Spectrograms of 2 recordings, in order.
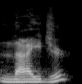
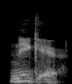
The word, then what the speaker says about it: Niger: It's not Niger. Actually, it's pronounced this way. Strong's G 3526. Niger.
